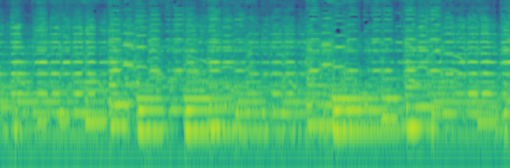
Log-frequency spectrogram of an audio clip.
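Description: Live Andean Christmas dance music: a violin plays a lively melody over the low plucked bass notes of an Andean harp.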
